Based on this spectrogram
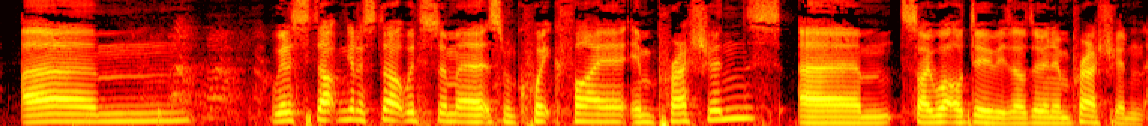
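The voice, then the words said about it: Congested voice from a cold. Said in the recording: “I've got a bit of a cold”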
